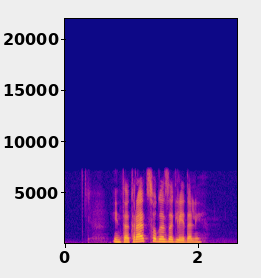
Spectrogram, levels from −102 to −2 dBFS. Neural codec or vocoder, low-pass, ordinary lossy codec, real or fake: none; 7.2 kHz; none; real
